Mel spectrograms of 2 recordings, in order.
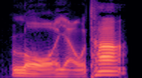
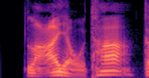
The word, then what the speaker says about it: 那由他: 那由他，传统读作罗由他，但是梵文是 Nayutta，所以应该读成那由他更为贴切的。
